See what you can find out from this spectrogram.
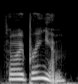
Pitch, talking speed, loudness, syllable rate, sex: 230 Hz, 305 wpm, -14 LUFS, 7.3 syllables/s, female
